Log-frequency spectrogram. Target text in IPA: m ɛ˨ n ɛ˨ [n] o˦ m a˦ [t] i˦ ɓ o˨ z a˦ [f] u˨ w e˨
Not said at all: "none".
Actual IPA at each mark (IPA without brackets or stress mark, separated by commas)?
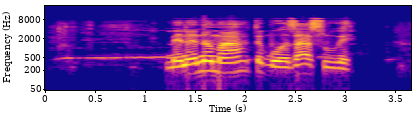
n, t, s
